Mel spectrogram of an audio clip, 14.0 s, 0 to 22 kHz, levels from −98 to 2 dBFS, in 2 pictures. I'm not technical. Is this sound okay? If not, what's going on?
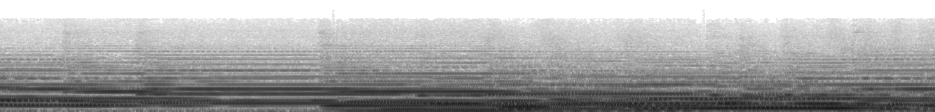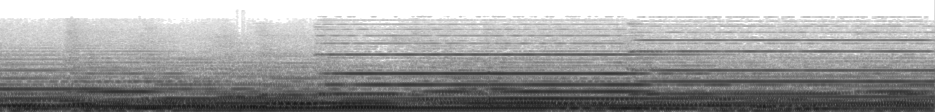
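No. At about 10.68 to 10.70 s, compressed frames are skipped. Roughly one frame, around 20 ms of sound, never plays, so the sound jumps ahead.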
